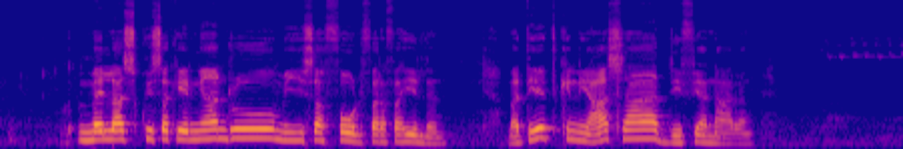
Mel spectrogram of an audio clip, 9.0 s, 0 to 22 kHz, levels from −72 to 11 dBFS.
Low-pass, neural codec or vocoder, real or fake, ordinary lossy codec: none; none; real; none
